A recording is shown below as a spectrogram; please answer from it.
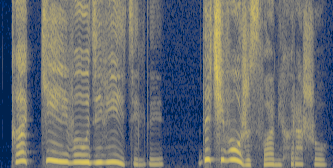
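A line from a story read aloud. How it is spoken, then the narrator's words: Joyful laughing girl. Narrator (Russian): Настенька радостно смеется, говорит цветам, как прежде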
